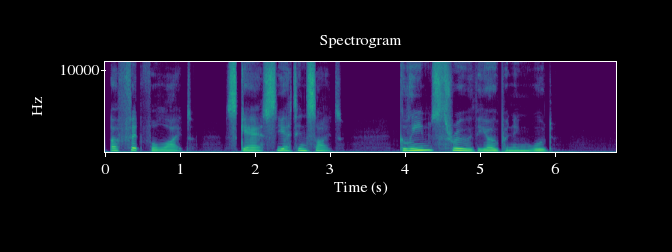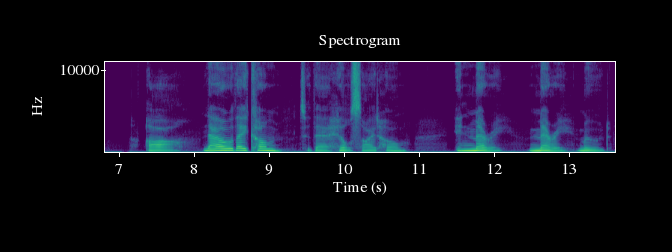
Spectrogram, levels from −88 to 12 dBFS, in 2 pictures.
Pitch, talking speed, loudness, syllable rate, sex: 205 Hz, 110 wpm, -18 LUFS, 3.1 syllables/s, female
